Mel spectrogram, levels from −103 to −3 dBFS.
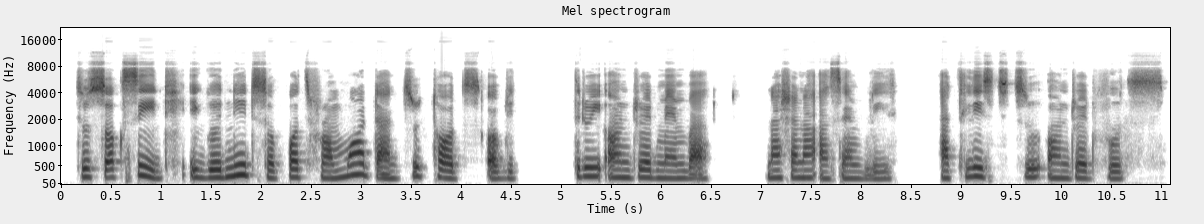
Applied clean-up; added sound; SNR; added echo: neural mask model Resemble Enhance denoiser.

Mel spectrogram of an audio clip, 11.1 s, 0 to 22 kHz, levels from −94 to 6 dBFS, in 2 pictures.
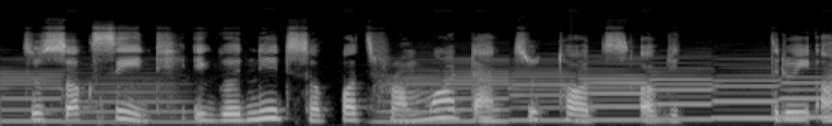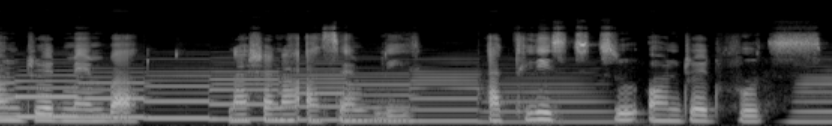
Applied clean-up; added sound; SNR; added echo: none; Wind instrument, woodwind instrument; 8 dB; none.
